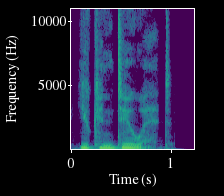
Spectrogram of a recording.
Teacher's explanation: Listen to the stress on can and do.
